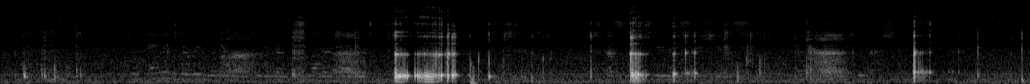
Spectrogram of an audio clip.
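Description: A few loud, short, throaty belches over quiet room noise, with faint voice sounds between them; burping.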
